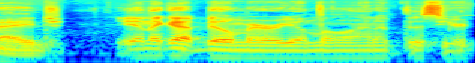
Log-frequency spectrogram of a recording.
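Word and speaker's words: Bilmuri: No, there's a there's a band called Bill Murray, but it's spelled B I L M M U R I.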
